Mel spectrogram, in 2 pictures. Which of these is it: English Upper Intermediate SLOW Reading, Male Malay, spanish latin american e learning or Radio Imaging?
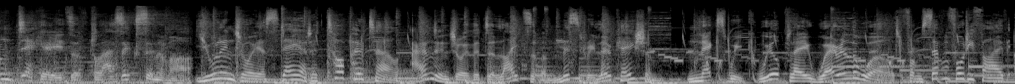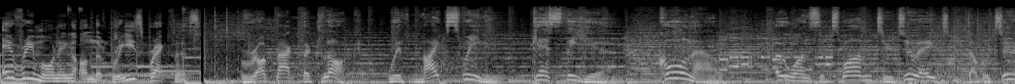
Radio Imaging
